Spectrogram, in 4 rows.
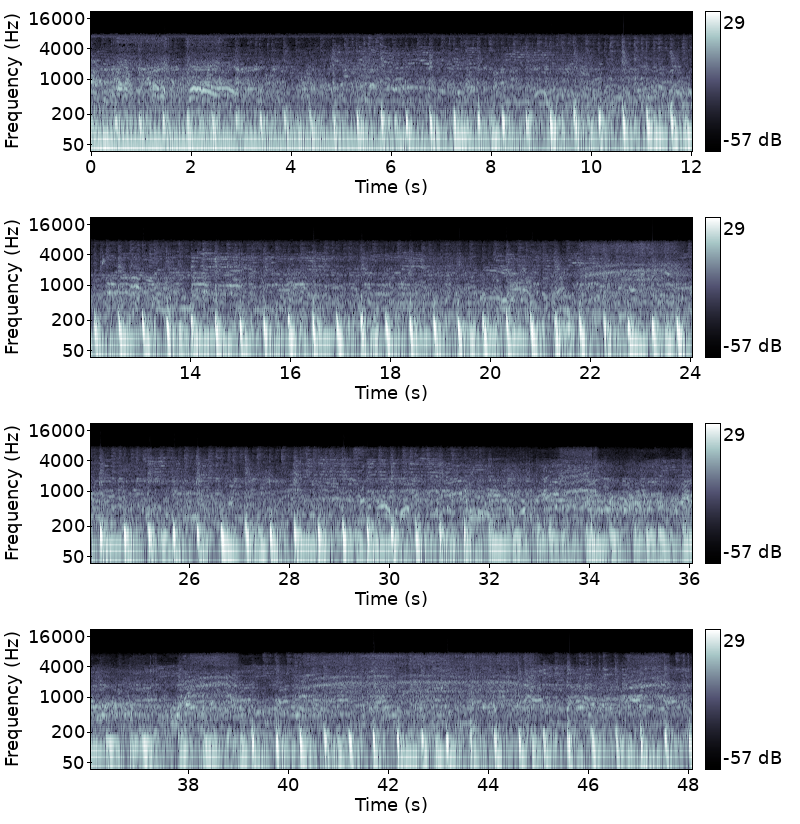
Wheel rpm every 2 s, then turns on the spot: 100, 50, 0, 0, 0, 0, 0, 0, 0, 0, 10, 120, 0, 0, 20, 20, 30, 20, 30, 60, 120, 160, 90, 50.
38-40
